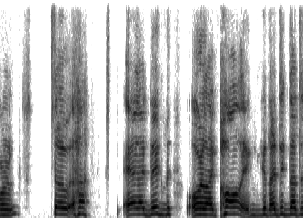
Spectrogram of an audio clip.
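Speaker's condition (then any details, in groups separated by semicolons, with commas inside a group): Cerebral palsy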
